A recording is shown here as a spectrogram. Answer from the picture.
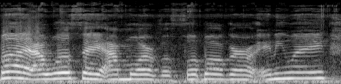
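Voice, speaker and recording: Speaking at a fairly slow pace, a woman is heard with noticeable background noise and audible room echo. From US South, Durham, North Carolina. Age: 20s. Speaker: YouTuber. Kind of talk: casual Q&A vlog.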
